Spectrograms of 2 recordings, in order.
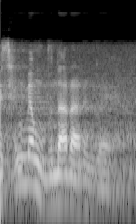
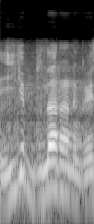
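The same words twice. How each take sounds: First: 생명 leaned on, sentence falls after it; 생명 stressed, softer overall. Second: Said in the usual way. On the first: Shown as a demonstration. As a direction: give 생명 the weight of the correction.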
